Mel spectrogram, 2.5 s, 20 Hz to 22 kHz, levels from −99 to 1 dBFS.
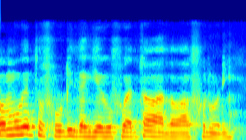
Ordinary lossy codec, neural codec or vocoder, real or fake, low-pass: none; codec, 24 kHz, 1.2 kbps, DualCodec; fake; none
